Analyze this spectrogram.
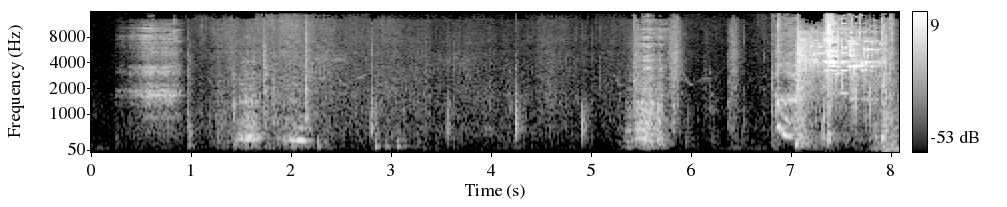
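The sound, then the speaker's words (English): A glass vase tips over and shatters, with a scatter of sharp, bright breaking crashes and tinkling shards, followed by a loud burst of smashing glass near the end. “I hear a noise. Oh, it's nothing, Celestine. I knocked a vase.”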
